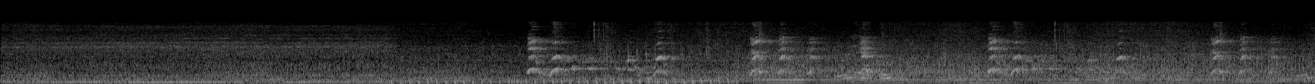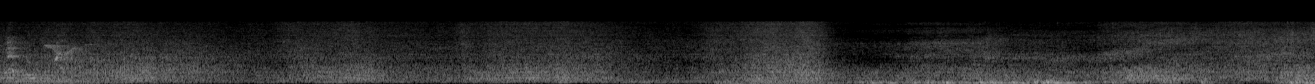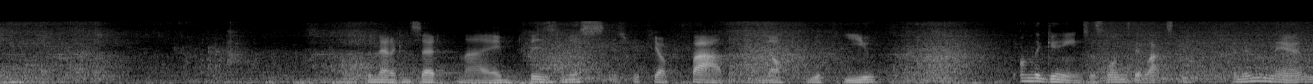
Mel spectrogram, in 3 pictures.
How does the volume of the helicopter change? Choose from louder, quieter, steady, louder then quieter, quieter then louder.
steady.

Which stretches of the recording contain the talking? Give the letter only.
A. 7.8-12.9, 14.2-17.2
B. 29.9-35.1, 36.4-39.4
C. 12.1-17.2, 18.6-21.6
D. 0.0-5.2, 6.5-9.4
B.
